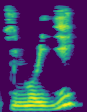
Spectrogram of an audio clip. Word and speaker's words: Timoji: Timoji, ou comme on devrait le prononcer en portugais Timoidi, de son vrai nom Timaya, T-I-M-M-A-Y-Y-A, arrive dans notre récit dès 1498.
